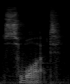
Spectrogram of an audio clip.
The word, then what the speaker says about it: SWAT: that's what SWAT means so we take the first letter of each word SWA T and we say it as a new word so this is an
